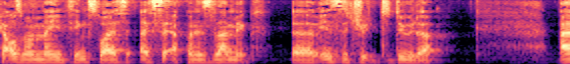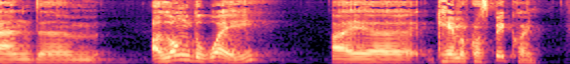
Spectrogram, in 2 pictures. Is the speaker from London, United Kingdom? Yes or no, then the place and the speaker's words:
yes; London, United Kingdom; born and raised in London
